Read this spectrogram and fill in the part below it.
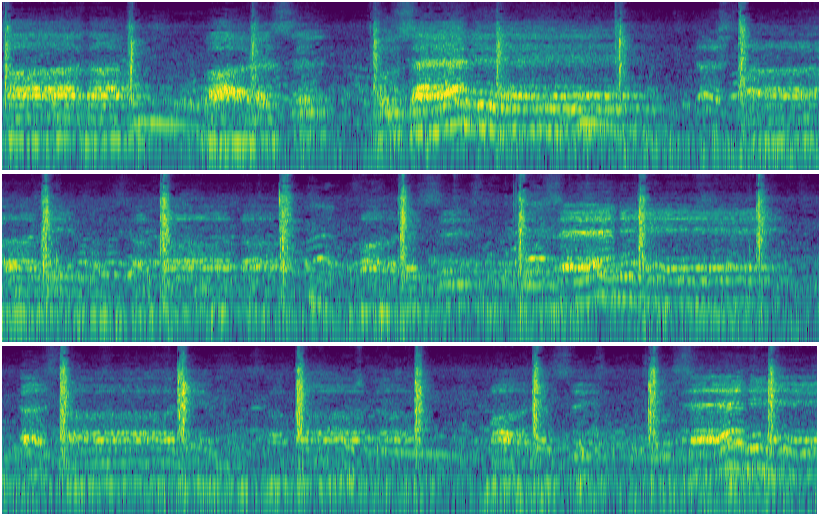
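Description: A crowd of men chant a mournful lament together.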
